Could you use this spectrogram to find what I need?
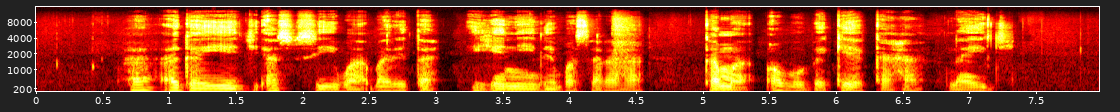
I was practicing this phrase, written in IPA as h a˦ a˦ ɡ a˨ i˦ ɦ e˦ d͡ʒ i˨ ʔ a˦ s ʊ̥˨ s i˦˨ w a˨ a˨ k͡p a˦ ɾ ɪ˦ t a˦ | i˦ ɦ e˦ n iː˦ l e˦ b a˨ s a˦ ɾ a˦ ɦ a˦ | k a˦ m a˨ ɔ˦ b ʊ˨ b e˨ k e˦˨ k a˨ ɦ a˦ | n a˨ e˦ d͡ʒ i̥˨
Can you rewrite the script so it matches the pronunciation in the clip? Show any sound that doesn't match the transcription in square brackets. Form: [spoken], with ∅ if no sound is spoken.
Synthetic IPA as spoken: h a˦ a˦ ɡ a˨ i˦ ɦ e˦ d͡ʒ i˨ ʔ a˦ s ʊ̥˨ s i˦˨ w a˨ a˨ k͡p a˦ ɾ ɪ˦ t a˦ | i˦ ɦ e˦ n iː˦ l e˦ b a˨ s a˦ ɾ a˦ ɦ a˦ | k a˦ m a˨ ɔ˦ b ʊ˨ b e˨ k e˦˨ k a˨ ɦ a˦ | n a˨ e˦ d͡ʒ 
